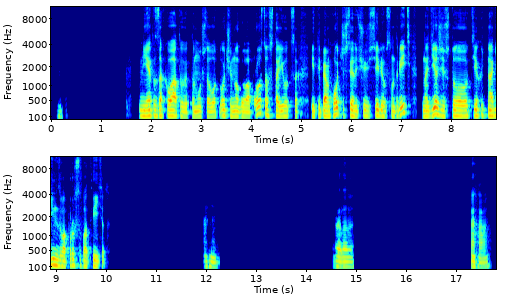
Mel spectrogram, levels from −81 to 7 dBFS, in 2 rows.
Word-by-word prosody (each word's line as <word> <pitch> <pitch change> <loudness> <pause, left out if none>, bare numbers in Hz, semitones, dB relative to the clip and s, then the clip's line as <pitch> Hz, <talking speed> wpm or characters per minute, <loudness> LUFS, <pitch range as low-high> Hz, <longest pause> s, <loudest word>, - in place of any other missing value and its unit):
М. 110 - -16 1.5
Меня 120 0 +3
это 120 0 +1
захватывает, 120 -3 +3
потому 105 +1 -2
что 105 0 -3
вот 110 +1 -2
очень 125 -1 -1
много 110 -1 0
вопросов 125 +9 +2
остается 115 -3 -1 0.2
и - - 0
ты - - -4
там 115 - +6
хочешь 135 +1 +2
следующую 120 -1 0
серию 120 0 0
смотреть 120 - -1 0.2
в - - -4
надежде 120 +3 +4
что 115 0 +1
тебе 125 0 +1
хоть 125 -1 -10
на 120 - +5
1 130 +2 +3
из 120 - -3
вопросов 125 +3 -2
ответят. 115 0 -3 1.9
Мгм. 105 -3 -8 2.3
Да-да-да. 105 -1 -3 2.4
Ага. 100 -1 -4
115 Hz, 105 wpm, -24 LUFS, 110-125 Hz, 2.4 s, там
